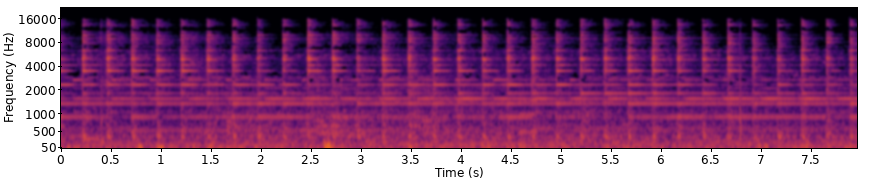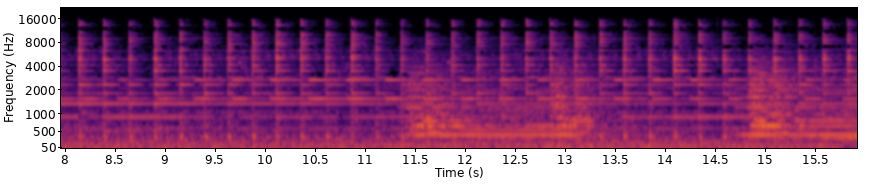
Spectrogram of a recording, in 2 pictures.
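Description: Railroad crossing signal bell dinging in a steady, even rhythm. Two thirds of the way in, the approaching Amtrak Pacific Surfliner's locomotive sounds its horn: one blast of about a second and a half, then a second blast starting near the end.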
